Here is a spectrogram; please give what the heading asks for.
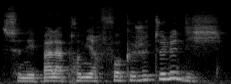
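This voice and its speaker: Woman with a stern hushed delivery. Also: fairly low pitch, expressive, normal speed. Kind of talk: comic sketch acting.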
